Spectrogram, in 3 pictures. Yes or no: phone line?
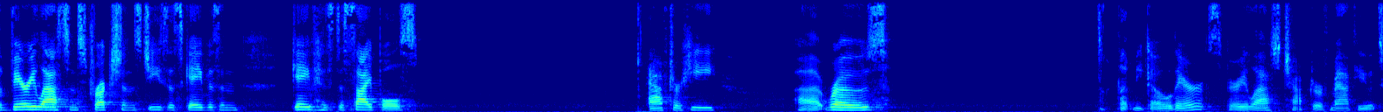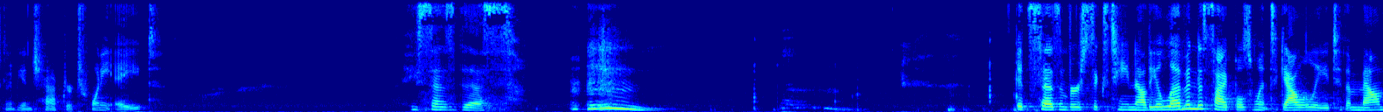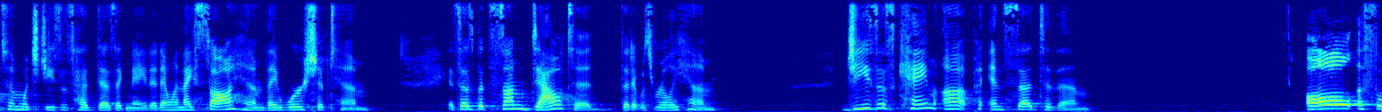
no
